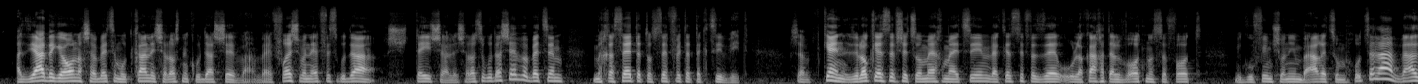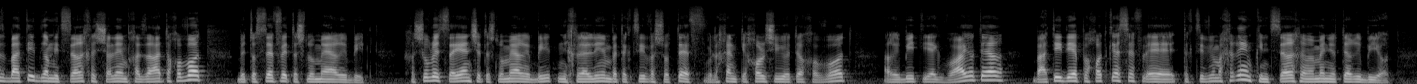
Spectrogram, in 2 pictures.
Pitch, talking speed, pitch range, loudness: 130 Hz, 150 wpm, 120-150 Hz, -25 LUFS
